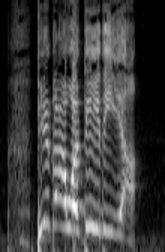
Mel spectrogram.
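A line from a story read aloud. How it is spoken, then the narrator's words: Loud shout. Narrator (Chinese): 孙贵大喊了一声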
